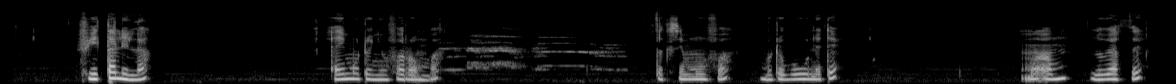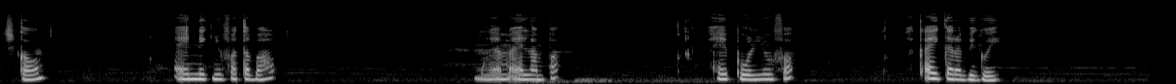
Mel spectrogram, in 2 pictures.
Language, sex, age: Wolof, female, 18-24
